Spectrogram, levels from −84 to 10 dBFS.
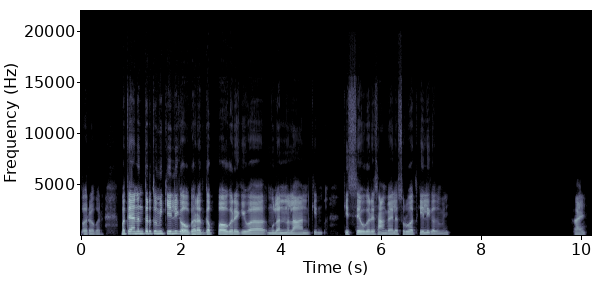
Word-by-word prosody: बरोबर, 115 0 -7 0.4
मग 175 - +4
त्यानंतर 200 +2 +4
तुम्ही 210 -1 +1
केली 195 +2 +4
का 185 - +2
हो 125 -4 +5
घरात 130 0 +1
गप्पा 130 +1 +2
वगैरे 130 0 +1
किंवा 130 0 0 0.3
मुलांना 125 +1 -1
लहान 120 0 -1 0.7
किस्से 145 +1 -1
वगैरे 135 0 -1
सांगायला 115 -1 -2
सुरुवात 130 0 -4
केली 135 +2 -2
का 125 - -5
तुम्ही? 110 +7 -15 2.5
काय? 120 +3 -6
130 Hz, 125 wpm, -20 LUFS, 120-140 Hz, 2.5 s, हो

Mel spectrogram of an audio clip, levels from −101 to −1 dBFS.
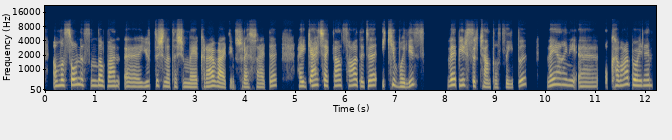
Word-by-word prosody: Ama 240 +4 -1
sonrasında 250 -3 0
ben, 220 +1 0
eee, 195 -2 -1
yurt 205 +4 -7
dışına 210 -5 +7
taşınmaya 180 -2 +2
karar 200 +3 +2
verdiğim 175 -5 +1
süreçlerde, 175 +6 -1 0.4
hani, 210 0 +2
gerçekten 240 0 +4
sadece 235 0 0
2 270 +3 +1
valiz 195 - -3 0.5
ve 260 +3 +5
1 255 +2 +3
sırt 220 -4 0
çantasıydı 170 - -3 0.5
ve, 235 - +3
yani, 275 -4 -2
eee, 200 0 -6
o - - -7
kadar, 245 +5 0
böyle, 245 -1 0
225 Hz, 125 wpm, -22 LUFS, 190-250 Hz, 0.5 s, dışına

